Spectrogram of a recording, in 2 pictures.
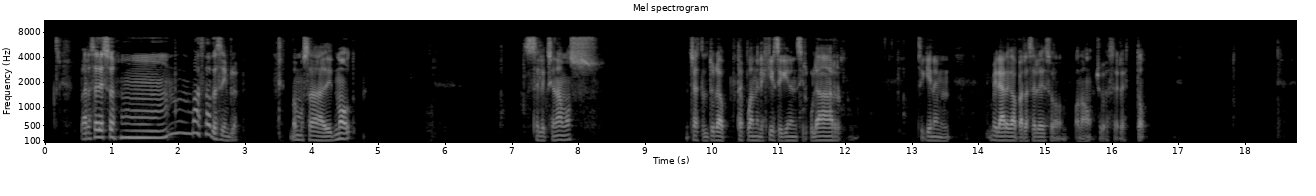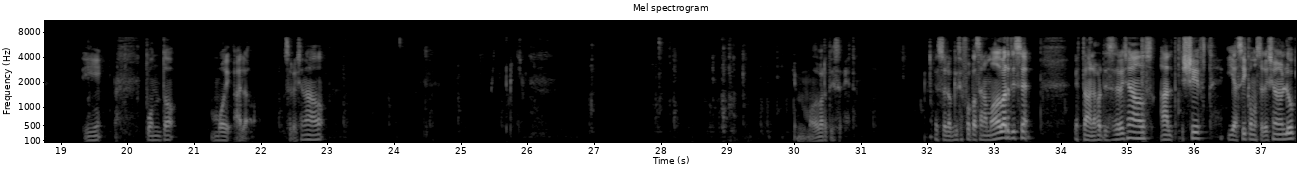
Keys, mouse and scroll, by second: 2.0 right click, 7.7-9.2 right drag, 8.7 click, 8.7 middle click, 10.5 click, 10.9 click, 11.3 ctrl+a, 12.0 a, 12.8 b, 14.6 ctrl+z, 20.0 KP_Decimal, 22.7-25.1 right drag, 25.1-27.2 drag, 26.6 middle click, 26.6 right click, 27.6 right click, 28.0 ctrl+z, 28.8 ctrl+Tab, 30.1 click, 30.6 click.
